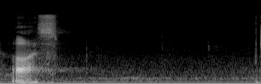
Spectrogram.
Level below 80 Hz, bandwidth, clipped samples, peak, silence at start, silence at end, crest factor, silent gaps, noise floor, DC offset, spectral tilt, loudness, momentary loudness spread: -48 dBFS; 11 kHz; under 0.1%; -2 dBFS; 0 s; 0 s; 24 dB; none; -45 dBFS; 3%; -4.5 dB/octave; -23 LUFS; 26 LU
